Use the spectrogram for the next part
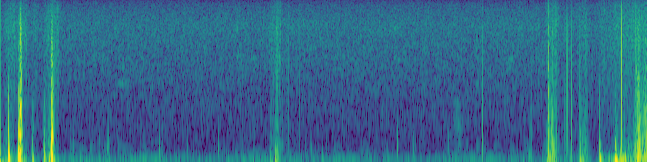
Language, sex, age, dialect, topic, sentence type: Hindi, male, 25-30, Hindustani Malvi Khadi Boli, banking, question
